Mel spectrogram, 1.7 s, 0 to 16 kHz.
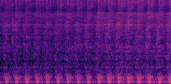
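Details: Yamaha Vixion single idling after the voltage regulator (kiprok) was replaced to fix stalling and a blinking speedometer light, charging back to about 12 V; quick, even thumping about eight to nine beats a second, normal idle.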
